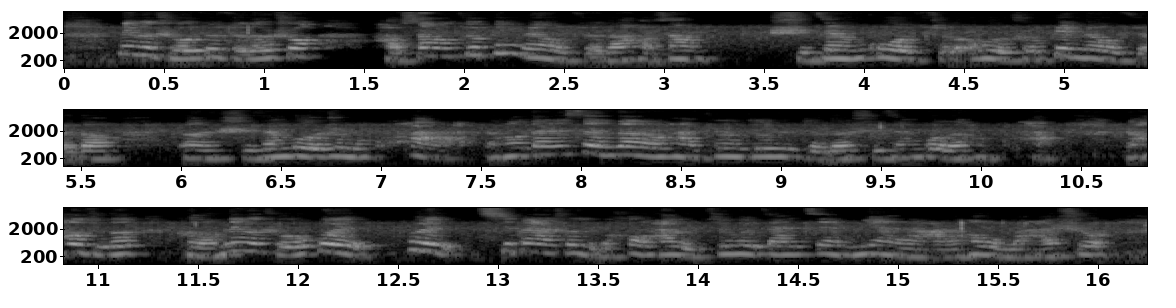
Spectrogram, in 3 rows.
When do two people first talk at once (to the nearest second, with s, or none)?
none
